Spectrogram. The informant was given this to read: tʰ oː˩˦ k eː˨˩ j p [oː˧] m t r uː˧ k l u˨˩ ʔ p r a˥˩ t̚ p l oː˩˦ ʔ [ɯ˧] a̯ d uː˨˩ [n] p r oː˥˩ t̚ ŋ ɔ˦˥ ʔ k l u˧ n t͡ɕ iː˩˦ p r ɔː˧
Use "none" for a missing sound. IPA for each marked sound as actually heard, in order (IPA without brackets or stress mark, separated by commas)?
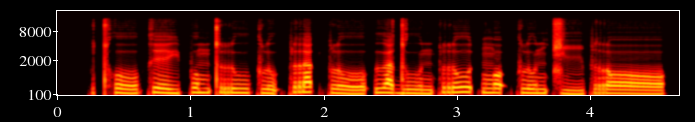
o˧, ɯ˧, n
